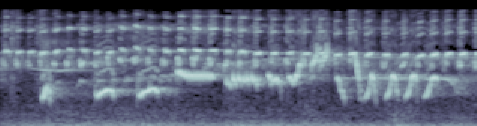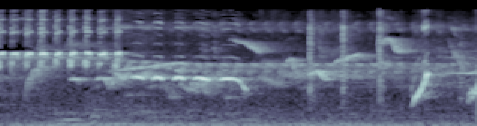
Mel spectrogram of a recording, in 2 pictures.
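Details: White-rumped shama singing for a morning session that stirs caged birds: low looping whistles give way to a long, even string of rapid pulsed notes, then a few clear slurred whistles and sharp chips.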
